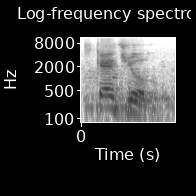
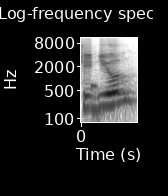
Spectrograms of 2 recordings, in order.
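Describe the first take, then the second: First: The middle consonant is a j sound. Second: The middle consonant is a plain d sound. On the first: The speaker calls it right. "শিডিউলটা হচ্ছে স্কেজুল" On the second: The speaker calls it wrong. "বলি না আমরা শিডিউল"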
